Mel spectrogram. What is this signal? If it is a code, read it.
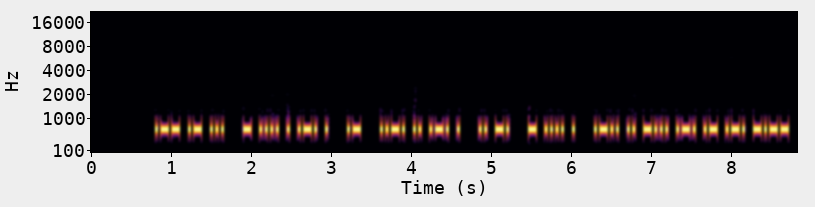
Morse code, heard as a keyed tone, about 34 wpm, 700 Hz. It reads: WAS THERE A FIRE IN THE LIBRARY
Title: Sentences from Top 1000 Words - Review Part 4 - 35wpm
